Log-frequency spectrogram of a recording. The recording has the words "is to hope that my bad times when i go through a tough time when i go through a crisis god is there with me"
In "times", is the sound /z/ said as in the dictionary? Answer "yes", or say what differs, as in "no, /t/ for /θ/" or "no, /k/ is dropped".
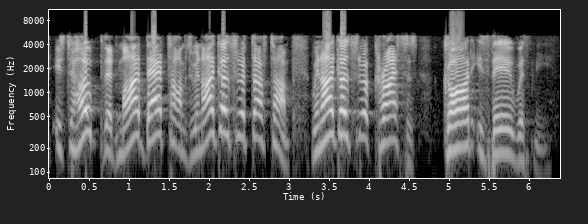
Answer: yes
